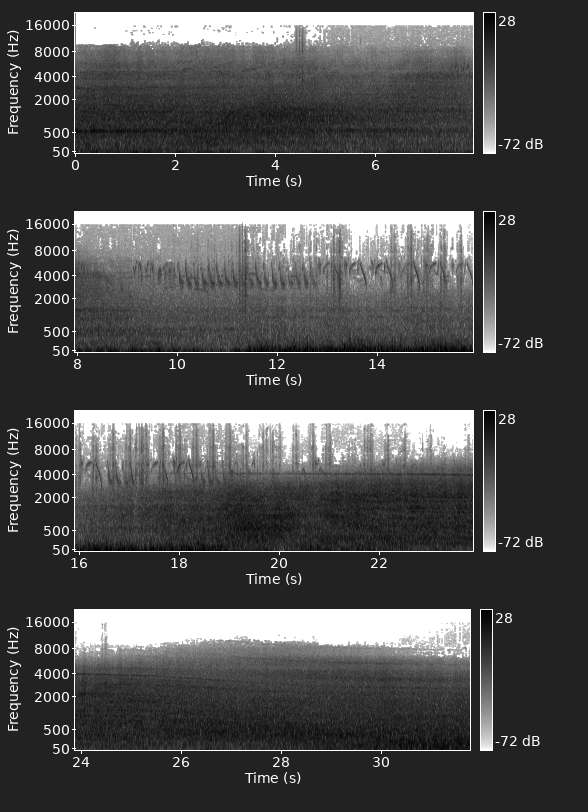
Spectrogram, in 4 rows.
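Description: Boeing KC-135 Stratotanker's four CFM56 turbofan engines at take-off power as the jet rolls, lifts off and climbs out overhead. A steady jet roar turns, a little over a third of the way in, into a much louder, deep rumble with crackle, and a high engine whine runs over it through the later part as the aircraft passes.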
